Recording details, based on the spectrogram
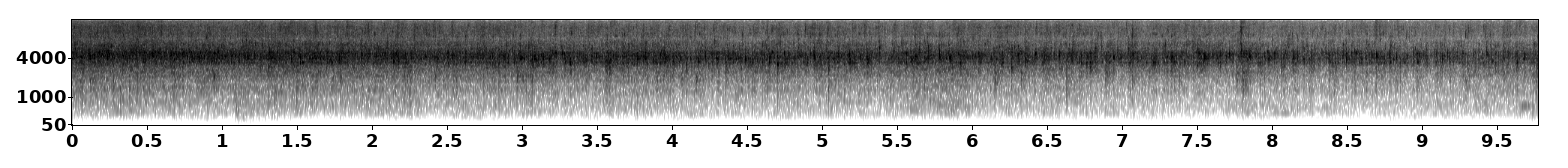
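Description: Lamb leg browning in a hot pan over a strong flame with garlic, sage and thyme, giving a steady, close, loud sizzle and crackle that runs unbroken throughout with no talking.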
